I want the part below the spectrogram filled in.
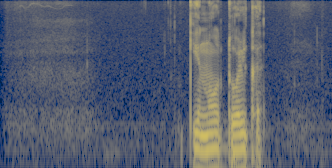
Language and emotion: Russian, neutral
